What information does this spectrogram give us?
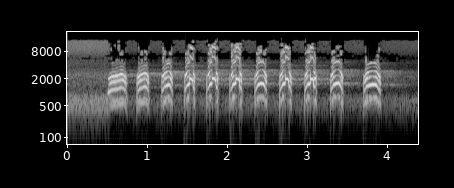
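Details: White-tailed eagle on a Latvian nest, 29 July 2019, 20:48, while visiting the nest: a clear series of eleven short, harmonic yelping notes, evenly repeated about three per second, the last one longer.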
